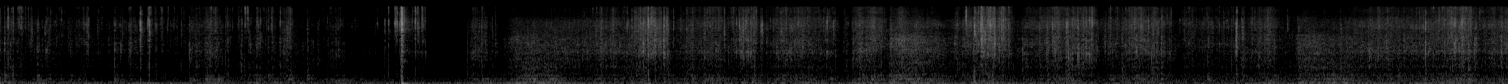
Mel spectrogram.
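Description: Two hands with long red nails scoop and squeeze handfuls from a large pile of thin, brittle, dried pink and yellow soap shavings, crushing and crumbling the flakes. A steady, bright, crinkly crunching runs throughout, with louder bursts of crackling as each handful is squeezed.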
